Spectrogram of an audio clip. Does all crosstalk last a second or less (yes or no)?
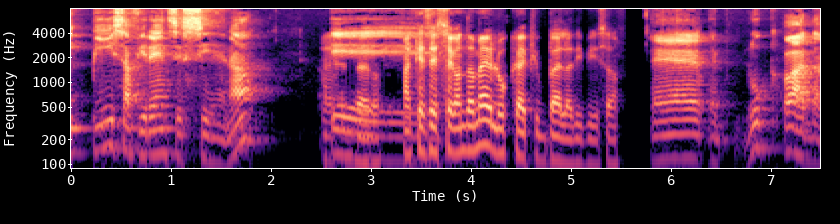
no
